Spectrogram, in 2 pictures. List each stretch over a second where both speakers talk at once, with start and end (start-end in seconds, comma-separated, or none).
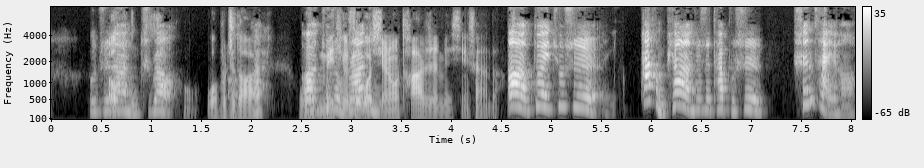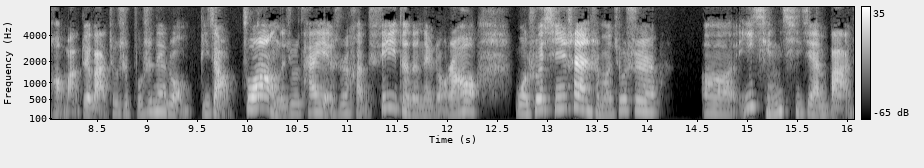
1.7-3.4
